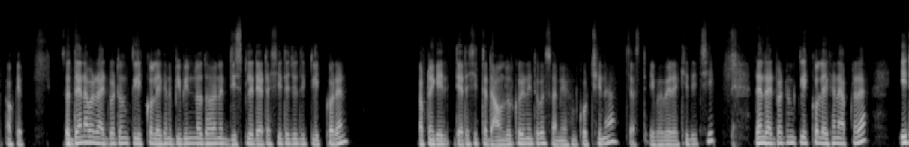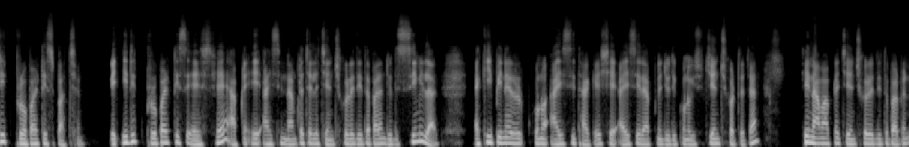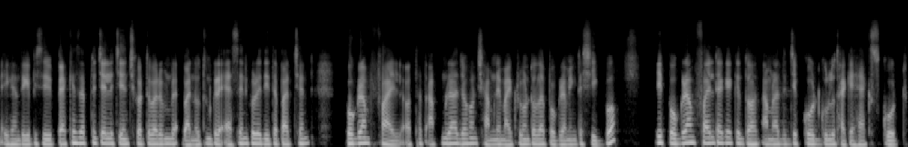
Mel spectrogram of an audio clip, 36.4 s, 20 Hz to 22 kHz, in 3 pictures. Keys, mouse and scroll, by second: 3.4 click, 7.8 click, 12.9 click, 15.5-20.9 drag, 22.8-25.7 drag, 30.2-34.7 drag.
